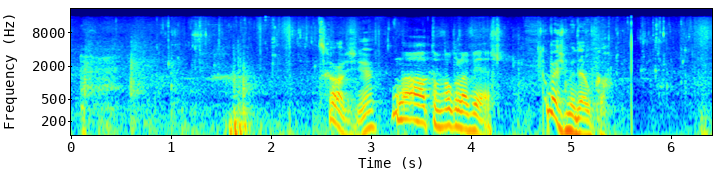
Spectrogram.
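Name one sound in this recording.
Water sloshes in a bowl as cloth is wrung and rubbed.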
